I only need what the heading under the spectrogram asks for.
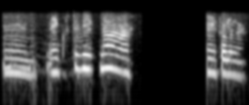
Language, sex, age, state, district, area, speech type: Tamil, female, 18-30, Tamil Nadu, Tiruvarur, rural, conversation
